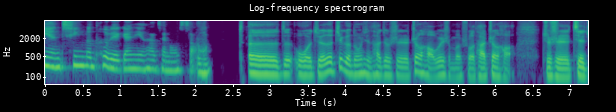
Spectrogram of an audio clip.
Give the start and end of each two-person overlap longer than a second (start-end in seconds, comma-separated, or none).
none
